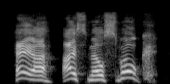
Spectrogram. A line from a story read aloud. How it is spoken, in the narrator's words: Mutt cries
